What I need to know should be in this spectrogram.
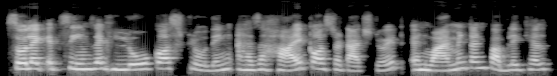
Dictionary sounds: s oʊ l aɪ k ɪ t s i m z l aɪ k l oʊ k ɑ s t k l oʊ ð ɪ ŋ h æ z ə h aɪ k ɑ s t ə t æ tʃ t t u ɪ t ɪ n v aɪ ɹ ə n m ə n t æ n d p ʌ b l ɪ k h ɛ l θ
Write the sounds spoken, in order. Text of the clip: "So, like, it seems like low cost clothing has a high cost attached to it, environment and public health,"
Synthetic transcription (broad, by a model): s oʊ l aɪ k ɪ t s i m z l aɪ k l oʊ k ɑ s t k l oʊ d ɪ ŋ h æ z ə h aɪ k ɑ s t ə t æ tʃ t t u ɪ t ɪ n v aɪ ə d m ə n t æ n d p ʌ b l ɪ k h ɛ l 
